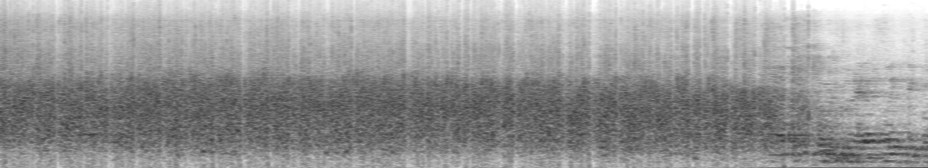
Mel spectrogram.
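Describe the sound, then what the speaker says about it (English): An audience applauds a student named Mikey at a seniors' letter of intent signing, with loud, steady clapping for about eight seconds that then stops abruptly. "join me in giving Mikey a nice big round of applause."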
